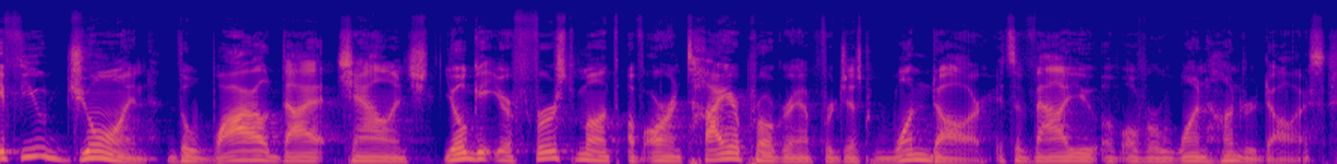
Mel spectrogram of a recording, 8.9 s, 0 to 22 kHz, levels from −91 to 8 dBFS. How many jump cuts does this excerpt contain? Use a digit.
1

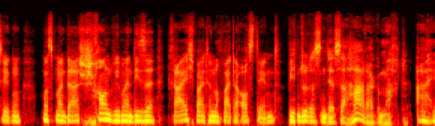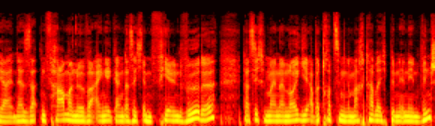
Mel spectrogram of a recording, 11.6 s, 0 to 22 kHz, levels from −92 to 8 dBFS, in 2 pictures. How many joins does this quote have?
4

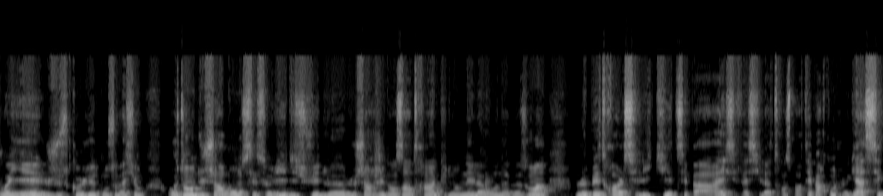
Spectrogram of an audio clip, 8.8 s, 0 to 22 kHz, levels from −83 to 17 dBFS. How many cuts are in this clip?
1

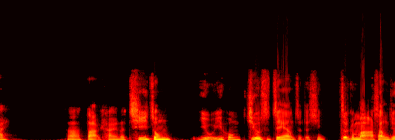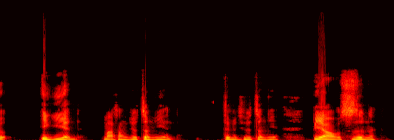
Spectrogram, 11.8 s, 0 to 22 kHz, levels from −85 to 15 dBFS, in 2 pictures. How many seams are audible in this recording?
1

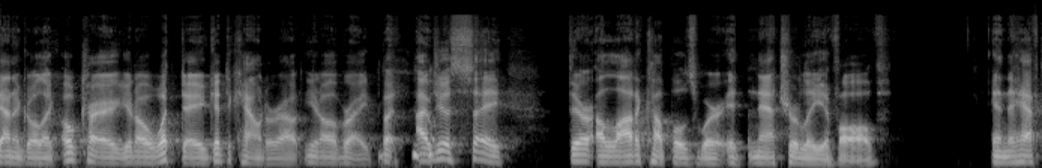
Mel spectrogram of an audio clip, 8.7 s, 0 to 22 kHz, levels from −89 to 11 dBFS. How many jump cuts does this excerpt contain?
3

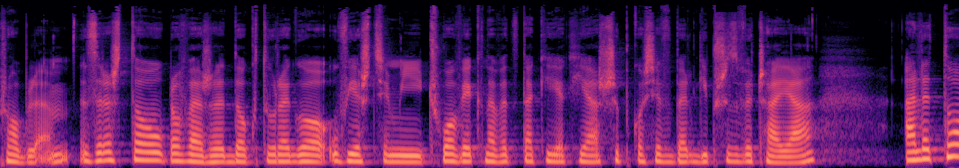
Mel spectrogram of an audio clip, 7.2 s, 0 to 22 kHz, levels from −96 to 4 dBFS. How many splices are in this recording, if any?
1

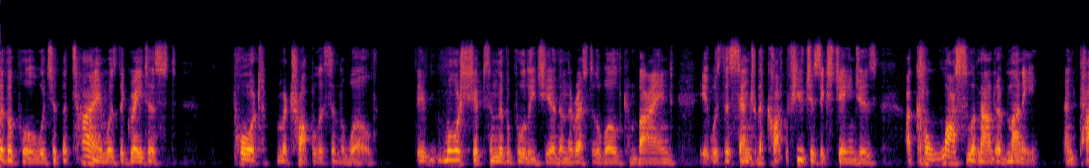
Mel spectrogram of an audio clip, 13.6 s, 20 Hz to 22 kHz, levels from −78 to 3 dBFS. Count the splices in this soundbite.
3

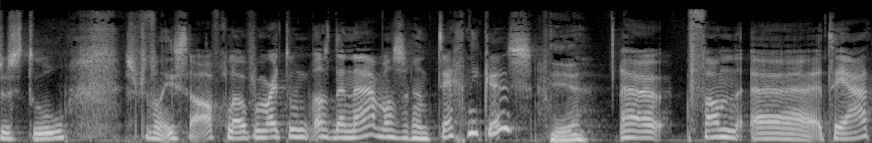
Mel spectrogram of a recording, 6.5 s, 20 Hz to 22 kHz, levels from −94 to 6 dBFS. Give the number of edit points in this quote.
1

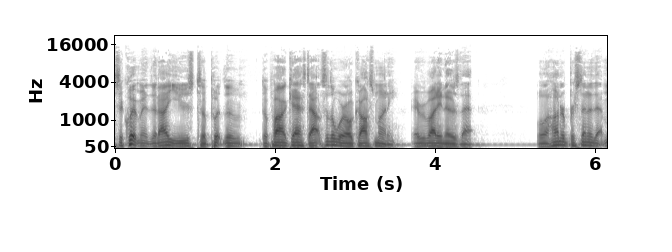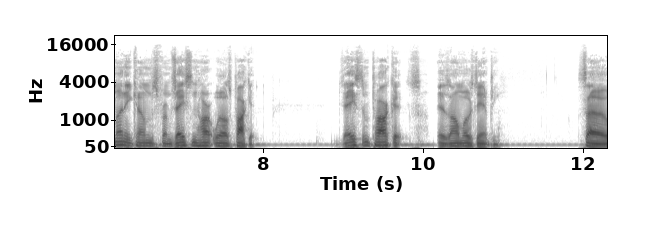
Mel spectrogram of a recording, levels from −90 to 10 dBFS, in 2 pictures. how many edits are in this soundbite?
1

